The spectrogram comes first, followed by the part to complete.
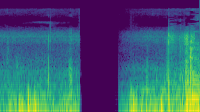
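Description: Wind and handling noise rumbling on a handheld camera's microphone, broken about a second in by a short dropout to dead silence; a man's voice starts near the end.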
